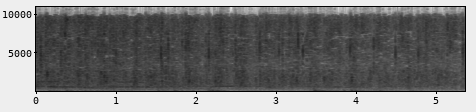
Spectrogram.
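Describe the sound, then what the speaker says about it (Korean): Steady applause from a crowd at a Korean political party rally fills the space, dense and continuous clapping at even loudness, with a faint tone drifting underneath. "큰 박수 한 번 주시기 바랍니다"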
